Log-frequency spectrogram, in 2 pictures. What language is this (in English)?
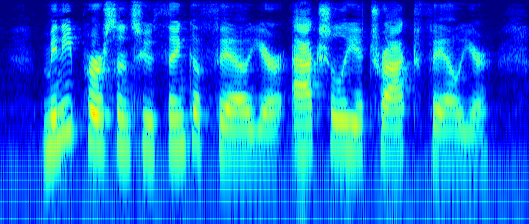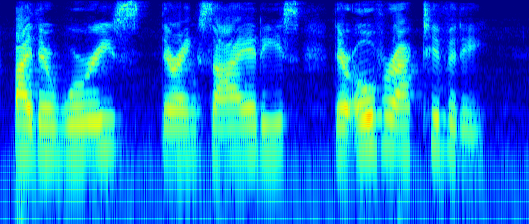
English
